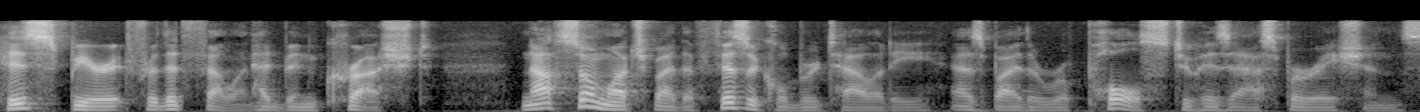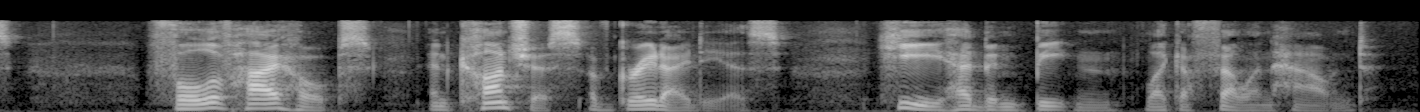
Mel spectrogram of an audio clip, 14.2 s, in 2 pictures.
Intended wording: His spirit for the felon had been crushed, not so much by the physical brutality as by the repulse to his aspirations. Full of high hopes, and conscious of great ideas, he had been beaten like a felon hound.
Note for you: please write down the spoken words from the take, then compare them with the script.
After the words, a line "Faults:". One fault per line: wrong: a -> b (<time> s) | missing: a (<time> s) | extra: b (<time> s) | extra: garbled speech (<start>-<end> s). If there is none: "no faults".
His spirit for the felon had been crushed, not so much by the physical brutality as by the repulse to his aspirations. Full of high hopes, and conscious of great ideas, he had been beaten like a felon hound.
Faults:
no faults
